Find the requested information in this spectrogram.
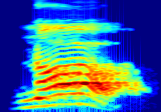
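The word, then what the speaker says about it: know: Sita talk very Ravi नो नो में के और डब्लू साइलेंट है क्या है बेटा के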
